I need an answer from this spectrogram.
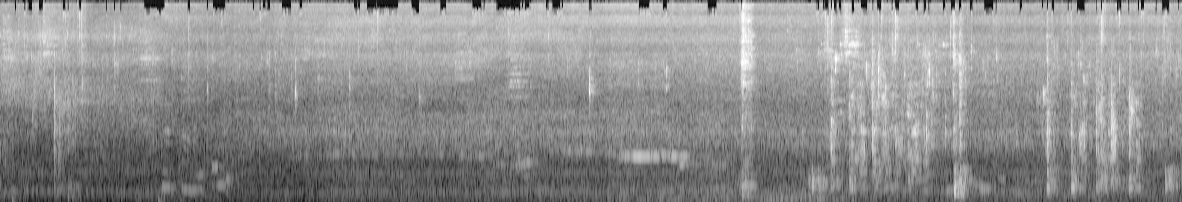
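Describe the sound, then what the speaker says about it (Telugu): A homemade snack deep fries in hot oil, giving a steady bubbling hiss that grows busier and more crackly toward the end, close and fairly loud with no talk. "ఇప్పుడైతే డీప్ ఫ్రై చేసుకుందాం."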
